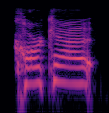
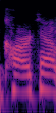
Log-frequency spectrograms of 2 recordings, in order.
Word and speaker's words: Karkat: Gonna start pronouncing Karkat with emphasis on cat. Karkat?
